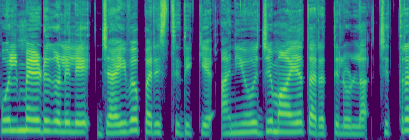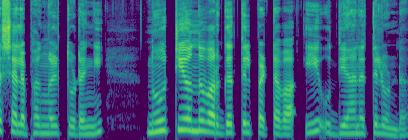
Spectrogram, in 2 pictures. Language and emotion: Malayalam, neutral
